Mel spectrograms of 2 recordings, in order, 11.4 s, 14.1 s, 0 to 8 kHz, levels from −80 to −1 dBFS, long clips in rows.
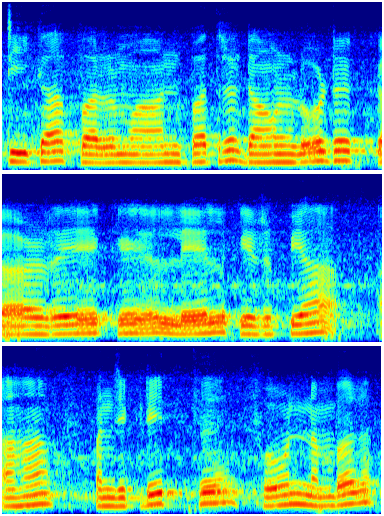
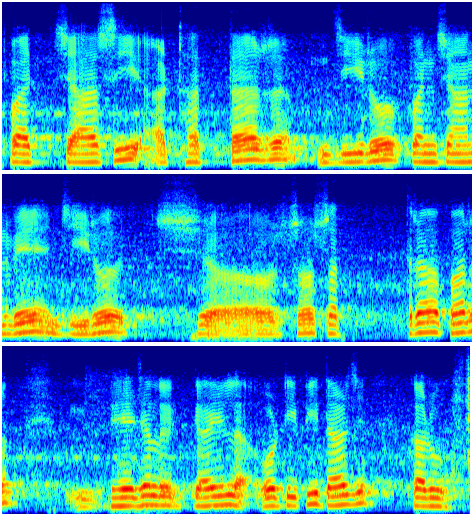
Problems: background sounds at intervals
